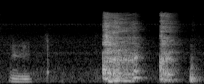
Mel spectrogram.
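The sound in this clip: A few harsh, loud coughs break out in quick succession, the first one longer and rougher, the next two short bursts, after a brief stretch of softer voice.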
